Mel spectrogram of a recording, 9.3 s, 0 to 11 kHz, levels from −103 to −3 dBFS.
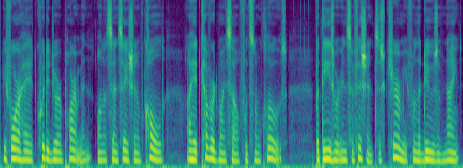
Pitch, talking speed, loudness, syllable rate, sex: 170 Hz, 195 wpm, -17 LUFS, 5.9 syllables/s, female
